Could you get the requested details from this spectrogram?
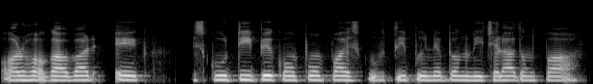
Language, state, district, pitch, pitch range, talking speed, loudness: Nyishi, Arunachal Pradesh, Papum Pare, 195 Hz, 190-200 Hz, 130 wpm, -15 LUFS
